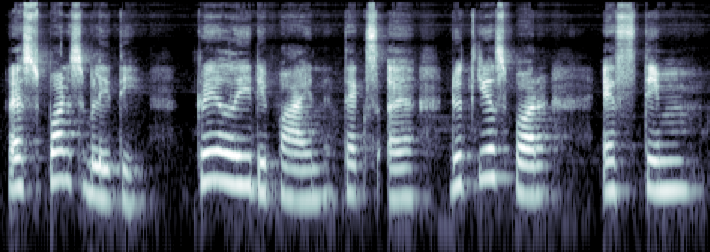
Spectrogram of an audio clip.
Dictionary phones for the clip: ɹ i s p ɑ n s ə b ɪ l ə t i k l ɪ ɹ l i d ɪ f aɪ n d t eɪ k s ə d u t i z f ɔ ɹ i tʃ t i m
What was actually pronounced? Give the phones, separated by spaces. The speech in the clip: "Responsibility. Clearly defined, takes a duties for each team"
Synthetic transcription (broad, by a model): ɹ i s p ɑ n s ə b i l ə t i k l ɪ l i d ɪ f aɪ n t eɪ k s ə d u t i s f ɔ ɹ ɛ s t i m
